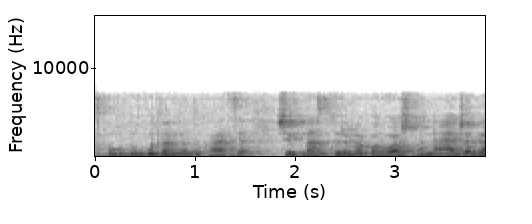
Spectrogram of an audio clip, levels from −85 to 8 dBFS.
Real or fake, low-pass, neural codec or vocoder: fake; 7.2 kHz; codec, 16 kHz, 4 kbps, FunCodec, trained on LibriTTS, 50 frames a second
